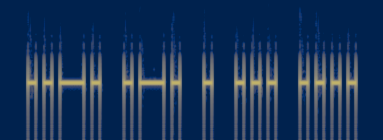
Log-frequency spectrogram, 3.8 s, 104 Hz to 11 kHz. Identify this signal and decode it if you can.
Morse code, heard as a keyed tone, about 15 wpm, 700 Hz. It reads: FRESH
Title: Sentences from Top 1200 Words 15wpm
